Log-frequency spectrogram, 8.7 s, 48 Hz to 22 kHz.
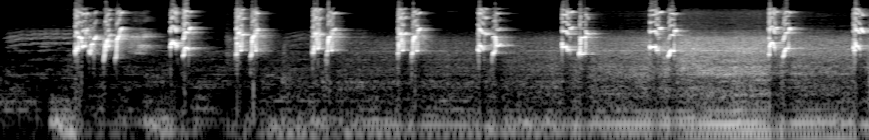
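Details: Lovebird ngekek song, played as a lure to rouse a lazy, silent lovebird into singing: sharp shrill squawking bursts repeated roughly every 0.8 seconds, over a faint low hum.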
